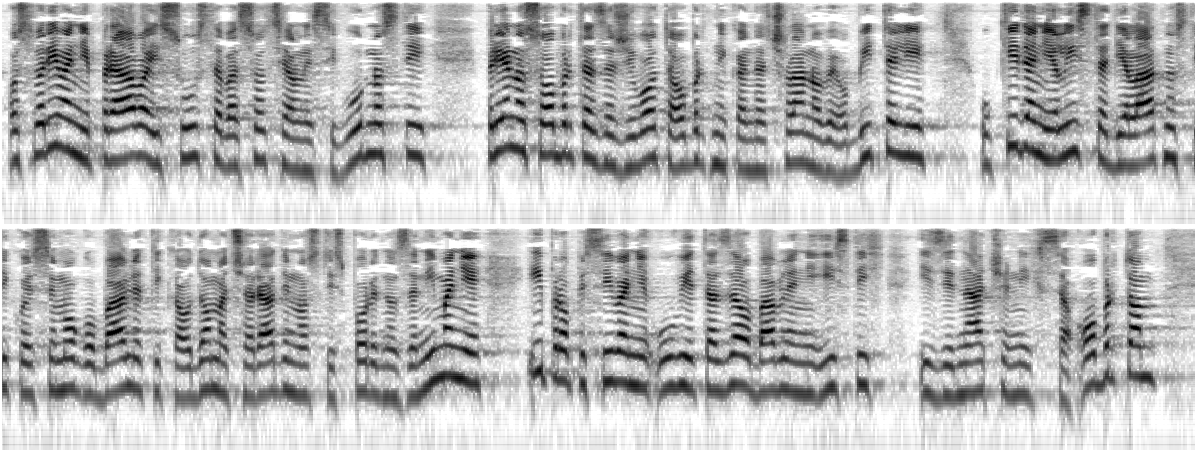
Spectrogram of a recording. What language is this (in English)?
Croatian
